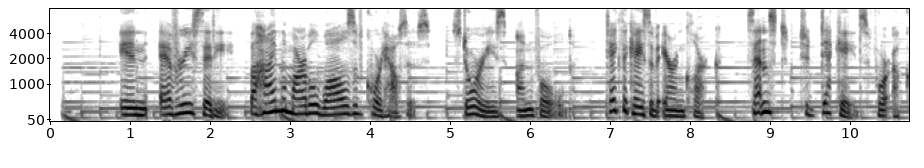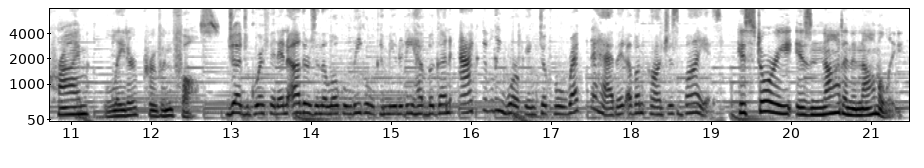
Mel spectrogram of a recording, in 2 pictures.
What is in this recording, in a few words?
TV Narration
